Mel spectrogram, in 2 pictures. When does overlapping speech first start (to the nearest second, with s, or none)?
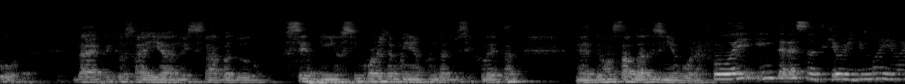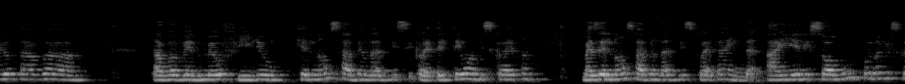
none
